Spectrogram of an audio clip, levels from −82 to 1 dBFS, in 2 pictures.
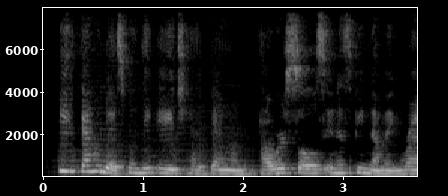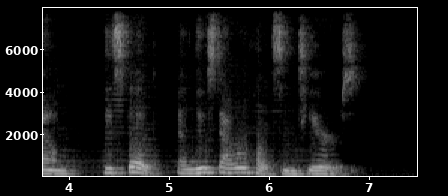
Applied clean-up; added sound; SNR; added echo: neural separator model SepFormer DNS4.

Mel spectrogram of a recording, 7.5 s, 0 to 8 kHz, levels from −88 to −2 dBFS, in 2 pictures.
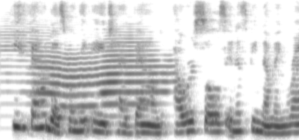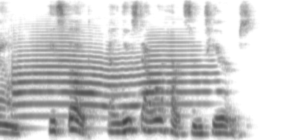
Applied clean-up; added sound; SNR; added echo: classical method WPE with log-MMSE.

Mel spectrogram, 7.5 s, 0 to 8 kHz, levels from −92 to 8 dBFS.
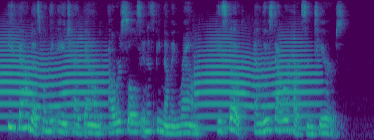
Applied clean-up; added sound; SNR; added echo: none; Trumpet; 4 dB; reverberation time 0.3 s.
